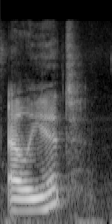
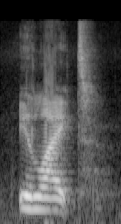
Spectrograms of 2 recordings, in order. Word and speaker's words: Elytte: That's a big reason why I had to look for a video for her accomplice, because his name is Elliot. But it's spelled E-L-Y-T-T-E. – Oh. – It looks like Elite or Elity.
